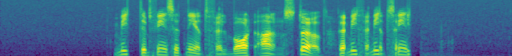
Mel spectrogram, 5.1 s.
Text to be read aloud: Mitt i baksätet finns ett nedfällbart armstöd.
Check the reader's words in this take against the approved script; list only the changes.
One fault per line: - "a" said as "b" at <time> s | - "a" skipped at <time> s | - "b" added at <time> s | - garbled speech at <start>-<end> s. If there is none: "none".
- "baksätet" skipped at 1.5 s
- garbled speech at 3.4-4.2 s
